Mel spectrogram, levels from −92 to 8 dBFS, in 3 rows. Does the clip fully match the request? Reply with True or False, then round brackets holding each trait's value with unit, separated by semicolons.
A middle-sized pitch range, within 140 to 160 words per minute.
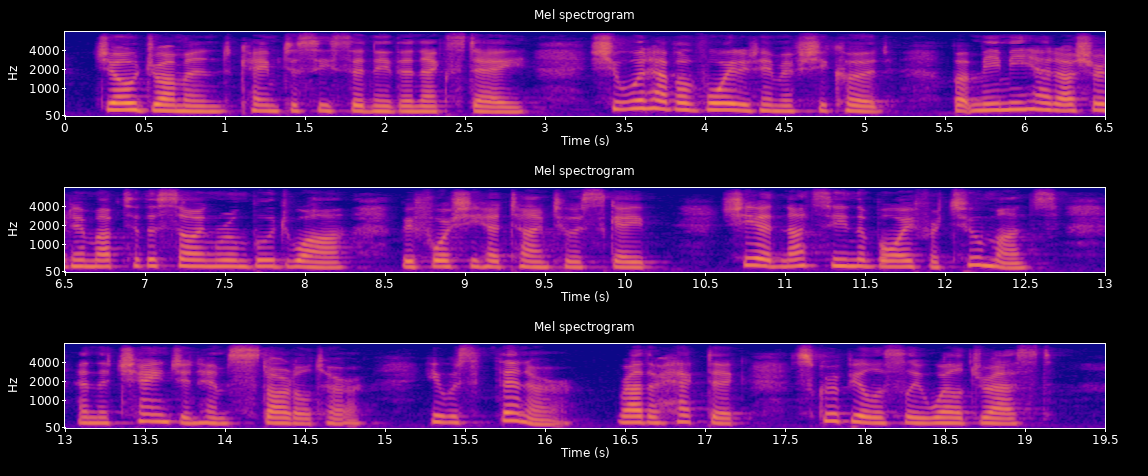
False (3.1 semitones; 180 wpm)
